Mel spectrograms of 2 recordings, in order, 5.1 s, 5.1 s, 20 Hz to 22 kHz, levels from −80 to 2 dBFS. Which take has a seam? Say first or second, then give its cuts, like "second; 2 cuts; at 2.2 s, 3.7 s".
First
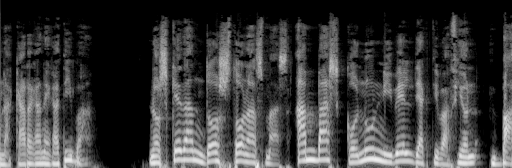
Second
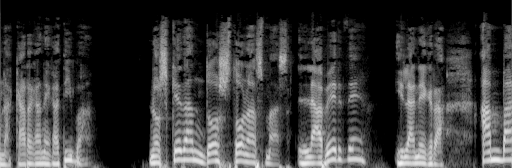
first; 1 cut; at 2.9 s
